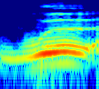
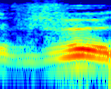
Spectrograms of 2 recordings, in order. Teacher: Il se prononce we à l'époque. Aujourd'hui, on le prononce ve, donc comme une labiodentale.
